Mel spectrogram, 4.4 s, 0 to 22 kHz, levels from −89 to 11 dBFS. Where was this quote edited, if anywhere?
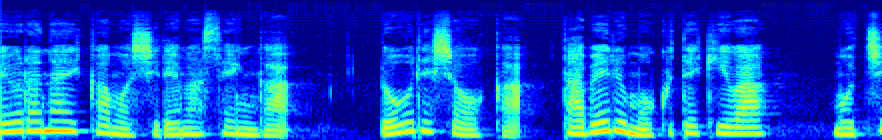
0:02.7

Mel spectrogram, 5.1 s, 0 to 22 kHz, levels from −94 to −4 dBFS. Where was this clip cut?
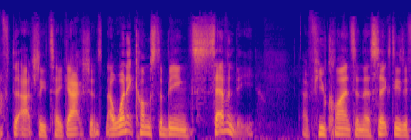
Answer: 0:01.2

